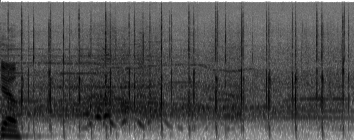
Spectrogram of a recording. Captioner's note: panel and audience clapping, cheering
